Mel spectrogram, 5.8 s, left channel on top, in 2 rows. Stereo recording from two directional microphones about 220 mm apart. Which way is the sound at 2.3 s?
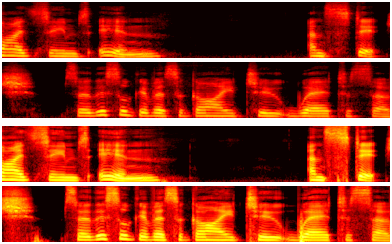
45° right (ahead or behind).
